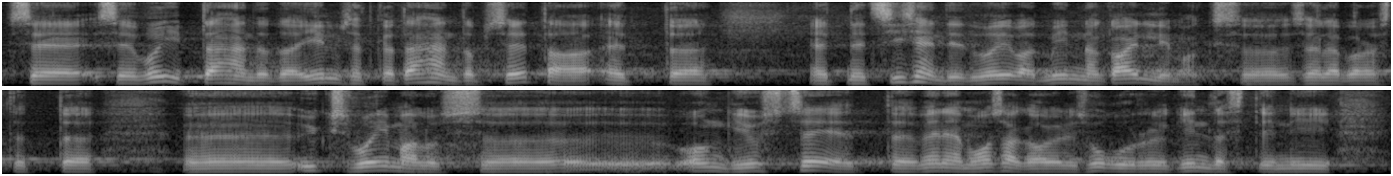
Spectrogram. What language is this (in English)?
Estonian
